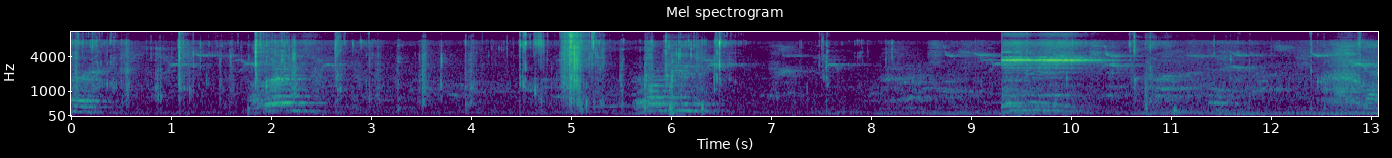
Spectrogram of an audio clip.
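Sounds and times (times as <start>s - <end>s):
person chewing: 0.0s - 6.7s, 7.3s - 8.3s.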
